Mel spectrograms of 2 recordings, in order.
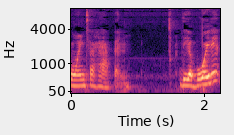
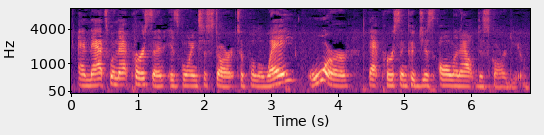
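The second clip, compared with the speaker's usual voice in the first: usual speaking voice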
